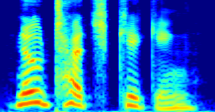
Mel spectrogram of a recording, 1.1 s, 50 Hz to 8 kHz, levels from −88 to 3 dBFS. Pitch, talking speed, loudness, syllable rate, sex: 215 Hz, 165 wpm, -19 LUFS, 4.4 syllables/s, female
